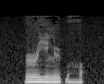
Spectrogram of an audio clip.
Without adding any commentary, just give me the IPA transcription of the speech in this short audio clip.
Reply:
ɹ i l ʉ ɓ ɔ̤

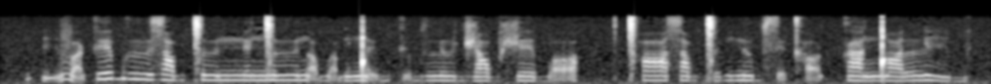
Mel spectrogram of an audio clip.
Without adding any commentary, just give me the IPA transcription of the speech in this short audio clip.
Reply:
ʔ ḭ v a̰ k e b ɨː z ɑ b ǀ ɨː nː e ŋ͡ǀ ɨː n ɑ̰ b a̰ b ŋ͡ǃ ḛ b k ḛ b lː ɨː d͡ʒ ɑ b ʃ e b ɑ̰ | ǀʰ ɑː s ɑ b ɡ͡ǀ e b n ɨ b s ḛ kʰ ɑ̰ kː a ŋ͡ǃ ɑ lː i b

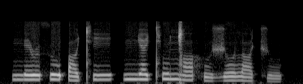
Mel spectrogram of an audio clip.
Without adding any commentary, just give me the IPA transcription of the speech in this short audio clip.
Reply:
ŋ e˦ ɹ θ u˦ ʔ ɒ˧ cʰ i˦ | ɲ æ˦ cʰ u˦ ŋ͡ǀ ɒ˧ h u˨ ʒ o˦ l ɒ˧ t͡ʃ u˨

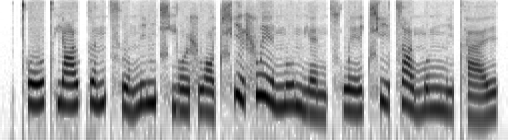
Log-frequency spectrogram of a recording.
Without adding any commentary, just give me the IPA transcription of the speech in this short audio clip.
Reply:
t̪ʰ o˨˦ ʊ̯ t̪ʰ j ɑ˨˦ ʊ̯ k ə˨˦ n t͡sʰ ɹ̩˨˩ n̪ i˦ ŋ t͡ɕʰ j o˨ ʊ̯ ʂ w ɔ˨˩ t͡ɕʰ i˥˨ ʂ w e˥˨ ɪ̯ n̪ u˦ n̪ j ɛ˨˩ n t͡sʰ w e˨˦ ɪ̯ t͡ɕʰ i˥˨ t͡s ɑ˥˨ ʊ̯ m ʊ˦ ŋ m i˨˦ t̪ʰ a˨˦ ɪ̯

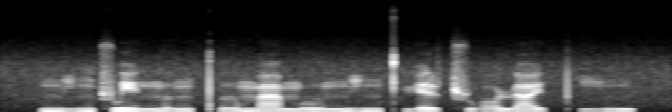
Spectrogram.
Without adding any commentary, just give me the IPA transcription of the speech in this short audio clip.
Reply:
m i˧˥ ŋ ʈ͡ʂ w e˧ ɪ̯ n̪ ɤ˧˥ ŋ pʰ ɤ˧˥ m ä˧˥ m o˥˩ ʊ̯ m i˥ ŋ t̪ʰ ɥ ɛ˥˩ ʈ͡ʂ w ɔ˧˥ ɻ a˥˩ ɪ̯ pʰ ḭ˨˩˦ ŋ

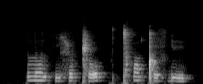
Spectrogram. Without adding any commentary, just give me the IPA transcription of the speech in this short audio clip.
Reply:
l o l h i ɬ o ǁ o | ǀʰ ɔ ǃ e s ɗ y

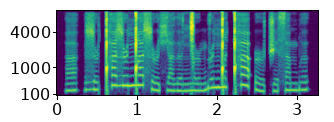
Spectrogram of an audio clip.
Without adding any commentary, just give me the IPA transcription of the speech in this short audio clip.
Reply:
a˩ | ɮ ə˞˩ ǃʰ a˥ ɮ ə˞˥ ŋ͡ǃ a˥ ɬ ə˞˩ ç a˩ ð ə˩ ŋ͡ǀ ə˞˩ ŋ ɡ ə˞˥ ŋ͡ǃ ə˥ ǃʰ a˥ ʔ ə˞˩ t͡ʃ e˩ s a˥ m b ə˥

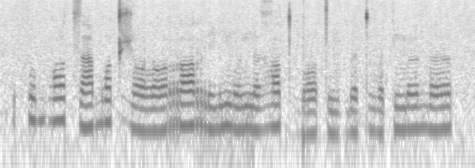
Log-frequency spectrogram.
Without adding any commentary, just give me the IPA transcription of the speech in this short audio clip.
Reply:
f ʊ˦˥ bʱ ɔ˦˥ t͡s a˨˦ b ɔ˦˥ t ʒ ɔ˨ l ɔ˨˦ r ɒ˦˥ r i˨˦ m ʊ˨˦ n ə˨˦ ɣ ɒ˦˥ t ɡ͡b ɔ˨ t i˨ ɓ ə˨˦ t v ə˨˦ t m ɵ˦˥ ɦ ə˦˥

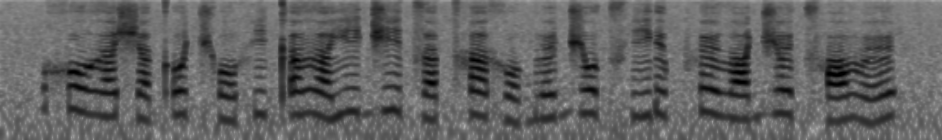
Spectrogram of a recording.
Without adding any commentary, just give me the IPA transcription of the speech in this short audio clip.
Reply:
x o˥˧ ɣ ɐ˨˥ ʃ ɐ˨˩˦ kʼ o˥˧ t͡ʃʰ o˨˩˦ x i˨˥ kʼ ɐ˨˥ ɣ ɐ˨˩˦ j i˥˧ d͡ʒ i˥˧ t͡s ɐ˨˥ tʰ ɐ˥˧ x o˨˩˦ ɡ ø˨˥ d͡ʒ o˥˧ t͡sʰ i˨˥ ɾʲ ə˨˩˦ pʰ ø˥˧ ð ɒ˨˥ d͡ʒ ø˥˧ t͡sʰ ɒ˨˥ β ø˨˥

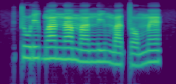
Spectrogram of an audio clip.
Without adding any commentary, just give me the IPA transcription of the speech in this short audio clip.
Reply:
t u˦ ɾ i˦ b ã˦ n ã˦ m ã˧ n i˧ m a˨ t ɔ˨ m ɛ̃˧

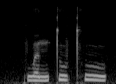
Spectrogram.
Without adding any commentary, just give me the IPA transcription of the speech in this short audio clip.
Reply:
k w ə˨˦ n t̪ u˥˨ t̪ʰ u˥˨

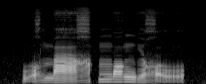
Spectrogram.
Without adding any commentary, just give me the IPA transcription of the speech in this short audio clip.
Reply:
ṵ˨ ʁ m a˨ ʁ | m ɔ˦ ŋ y˨ ʁ o̰˨

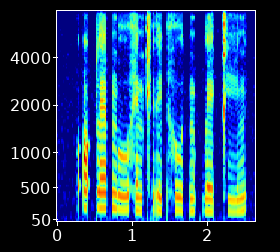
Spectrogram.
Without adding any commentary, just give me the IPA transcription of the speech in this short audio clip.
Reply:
ʔ ɔ˥˩ ʔ p l ɛː˦˥ p̚ ŋ uː˩˦ h e˨˩ n kʰ r i˨˩ ʔ h uː˨˩ t̚ m o˨˩ k̚ l eː˨˩ k̚ tʰ i˩˦ n

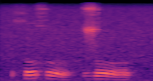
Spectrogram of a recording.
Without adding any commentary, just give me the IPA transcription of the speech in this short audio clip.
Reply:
θ o x o | z o

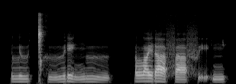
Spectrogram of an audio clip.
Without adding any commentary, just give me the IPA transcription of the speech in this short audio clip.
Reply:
l ɯː˧ ǀʰ ɯː˩˥ ɾ e˧ ŋ ɯː˥˩ | lˠ e˥ ɾ a˥˩ f a˧ f ḛ˥ ɲ

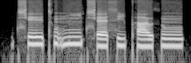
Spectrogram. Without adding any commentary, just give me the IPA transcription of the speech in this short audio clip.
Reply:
t͡ɕʰ e˦ ɪ̯ tʰ ũ˦˨ m ĩ˦ t͡ɕʰ ɛ˨ s i˨ pʰ a˨ ʊ̯ θ ũ˨

